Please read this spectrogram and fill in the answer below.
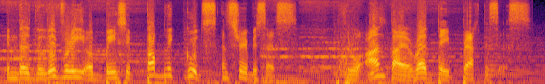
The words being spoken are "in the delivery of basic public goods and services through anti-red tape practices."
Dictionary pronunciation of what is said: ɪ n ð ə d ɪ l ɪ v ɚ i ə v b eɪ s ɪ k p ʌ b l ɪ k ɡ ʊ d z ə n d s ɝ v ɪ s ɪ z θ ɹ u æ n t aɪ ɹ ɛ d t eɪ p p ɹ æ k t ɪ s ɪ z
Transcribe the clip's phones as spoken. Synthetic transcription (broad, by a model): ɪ n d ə d ɪ l ɪ v ɚ i ə v b eɪ s ɪ k p ʌ b l ɪ k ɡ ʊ d s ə n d s ɝ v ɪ s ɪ s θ ɹ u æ n t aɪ ɹ ɛ d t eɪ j p ɹ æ k t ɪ s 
